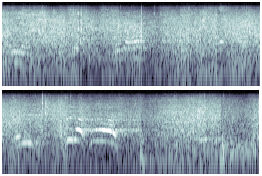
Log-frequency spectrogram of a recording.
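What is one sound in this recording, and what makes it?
Young players shout across the ice.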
